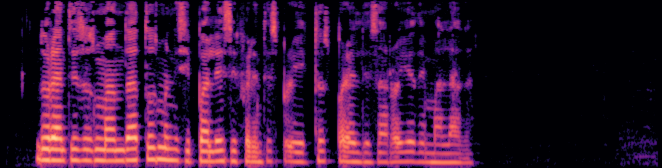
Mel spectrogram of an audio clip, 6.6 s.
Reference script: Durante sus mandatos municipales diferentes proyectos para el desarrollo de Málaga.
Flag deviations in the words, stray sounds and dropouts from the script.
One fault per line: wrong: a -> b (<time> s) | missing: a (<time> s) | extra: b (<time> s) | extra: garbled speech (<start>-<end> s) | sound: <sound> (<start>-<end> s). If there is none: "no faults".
no faults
